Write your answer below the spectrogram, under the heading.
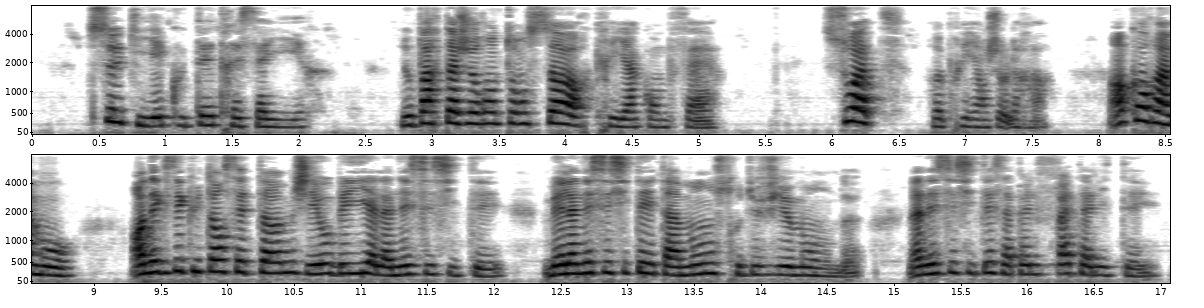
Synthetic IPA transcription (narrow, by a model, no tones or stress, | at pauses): søkʲiekut̪ɛt̪χesaiːʁ | nupaʁt̪aʒəʁɔ̃t̪ɔ̃sɔʁkχijakɔ̃bfɛ̰ːʁ | swat̪ | ʁəpχiɑ̃ʒɔlʁa̰ | ɑ̃kɔʁɛ̃mo | ɑ̰̃nɛɡzekʲyt̪ɑ̃sɛt̪ɔmʒeobeialanesesit̪e | mɛlanesesit̪eɛt̪ɛ̃mɔ̃st̪χəd̪yvjømɔ̃d̪ | lanesesit̪esapɛlfat̪alit̪e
